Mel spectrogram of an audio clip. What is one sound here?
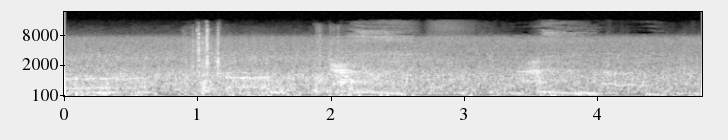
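A hatchet swings through the air and whooshes.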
